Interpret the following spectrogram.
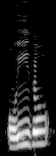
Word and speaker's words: oído: son correctas desarrolló su oído fonema tico en lengua quechua desarrollo lleva tilde porque es una palabra aguda pero la palabra oído no está tirada recuerda de que la y está sonando más entonces debió de reconocerse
